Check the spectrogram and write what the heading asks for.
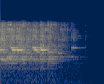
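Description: Clockwork tin toy running: its wound spring drives a small tin horse and carriage round inside a tin house, a fast metallic rattle with thin ringing that fades and stops about one and a half seconds in as the spring runs down.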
